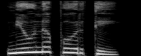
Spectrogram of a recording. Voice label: "ನ್ಯೂನಪೂರ್ತಿ", Kannada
